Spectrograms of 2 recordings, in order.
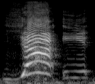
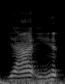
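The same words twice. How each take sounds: First: High, loud, teasing call; loud, high teasing yeah Ian. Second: Said in the usual way. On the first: Real, not acted. Calling out moderator.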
